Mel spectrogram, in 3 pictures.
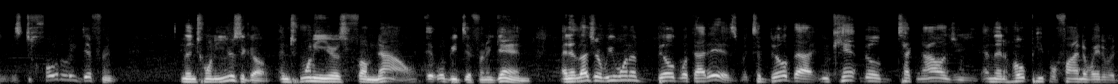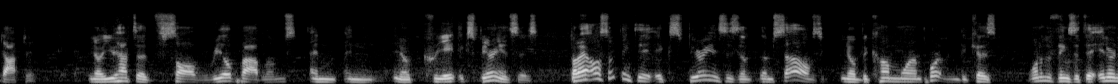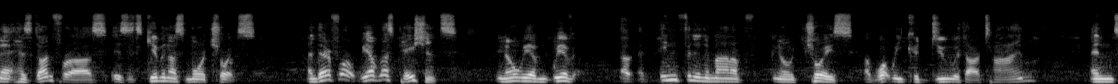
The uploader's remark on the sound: live from the Ledger open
